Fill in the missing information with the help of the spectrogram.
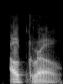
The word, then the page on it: outgrow: American English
